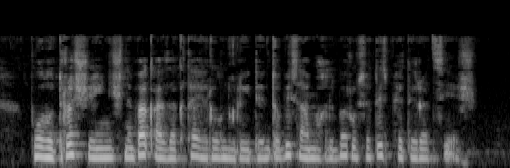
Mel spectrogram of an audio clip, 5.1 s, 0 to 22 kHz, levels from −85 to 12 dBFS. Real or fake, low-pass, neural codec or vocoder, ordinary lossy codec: real; 9.9 kHz; none; AAC, 48 kbps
